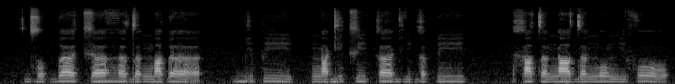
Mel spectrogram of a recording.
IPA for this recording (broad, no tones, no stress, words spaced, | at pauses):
d͡zoɡ͡bɜ t͡ʃɜ ɦɜdɜŋ͡maɗɜ | ɡ͡bipi | ŋaɡit͡ʃi kɜ ɡʱiɡɜk͡pi | xatɜŋa dɜŋo ŋifo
